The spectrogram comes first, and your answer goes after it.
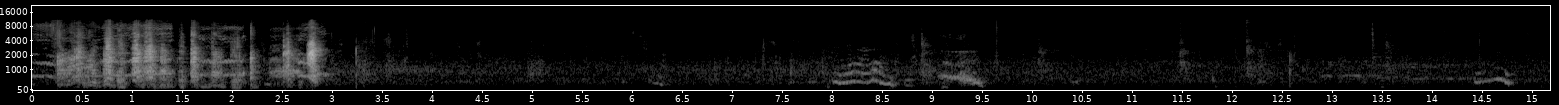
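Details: Two playful foxes rescued from a fur farm, kept in captivity, at play on a summer day: a loud, harsh chattering burst for about three seconds, then scattered quieter wavering whines and short yelps with long pauses between.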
